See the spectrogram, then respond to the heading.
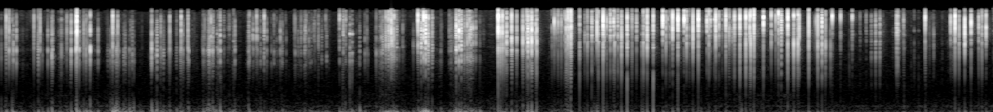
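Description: Long nails scratch and rub the ribs of a small, solid pink ribbed wax pillar candle. The result is a quiet, steady run of dense, bright scratching strokes over a low rumble.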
